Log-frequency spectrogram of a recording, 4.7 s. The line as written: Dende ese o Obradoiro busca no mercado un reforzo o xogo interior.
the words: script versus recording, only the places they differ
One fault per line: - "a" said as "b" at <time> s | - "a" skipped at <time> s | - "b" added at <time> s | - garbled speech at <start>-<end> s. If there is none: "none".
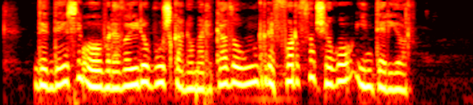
none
